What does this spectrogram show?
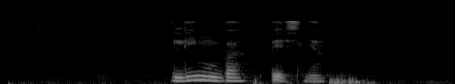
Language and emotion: Russian, neutral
